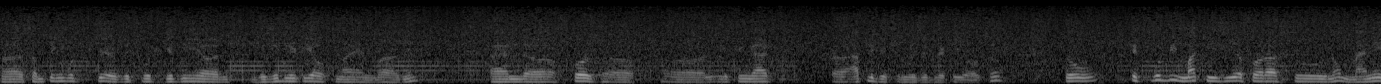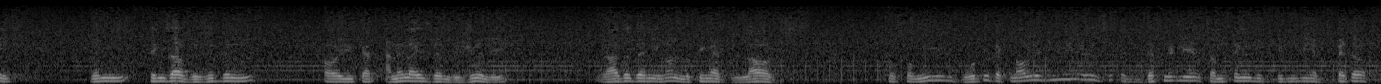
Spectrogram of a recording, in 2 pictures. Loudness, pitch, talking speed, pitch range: -38 LUFS, 135 Hz, 150 wpm, 120-155 Hz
